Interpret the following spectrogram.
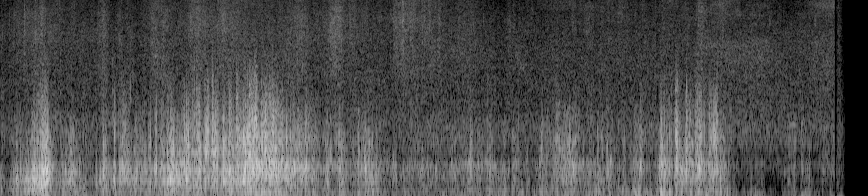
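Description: Wind buffeting the microphone outdoors, a rough, gusting rush that swells loudest about two seconds in and then eases.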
